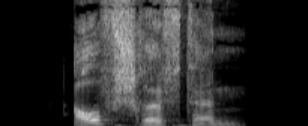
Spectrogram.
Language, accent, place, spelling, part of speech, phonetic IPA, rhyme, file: German, Germany, Berlin, Aufschriften, noun, [ˈaʊ̯fˌʃʁɪftn̩], -aʊ̯fʃʁɪftn̩, De-Aufschriften.ogg
- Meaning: plural of Aufschrift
